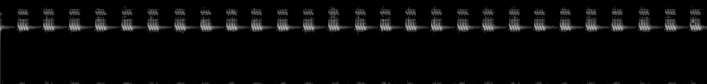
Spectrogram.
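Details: A single cricket keeps up an even, unbroken rhythm of sharp high chirps, close to four per second, clear and loud against silence.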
